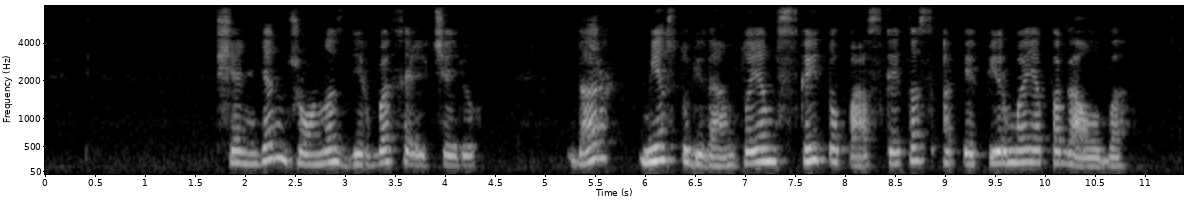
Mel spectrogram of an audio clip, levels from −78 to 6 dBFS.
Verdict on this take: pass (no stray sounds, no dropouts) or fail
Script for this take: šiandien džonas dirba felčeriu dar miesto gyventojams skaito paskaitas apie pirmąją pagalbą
pass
